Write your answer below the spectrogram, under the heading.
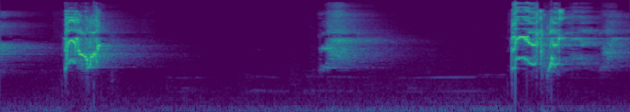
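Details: Lovebird chirping: three short, rough, high-pitched calls spread over three seconds, the middle one softer and more muffled, the last a harsh stuttering burst.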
